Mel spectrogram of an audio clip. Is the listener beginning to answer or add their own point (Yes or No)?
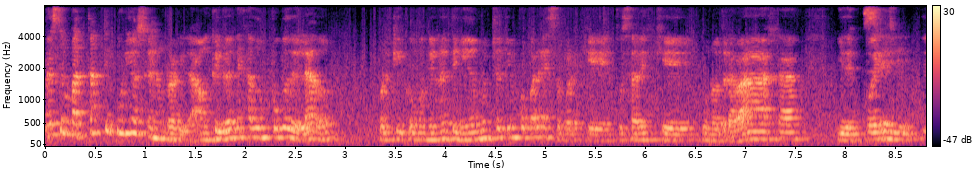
No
